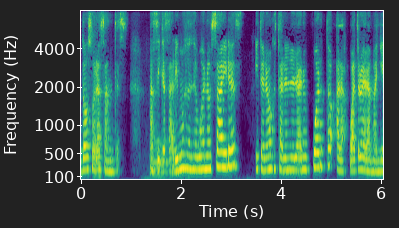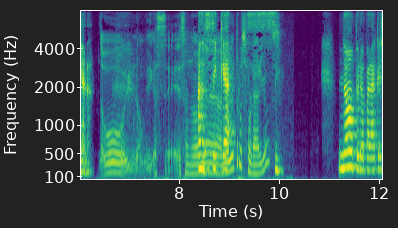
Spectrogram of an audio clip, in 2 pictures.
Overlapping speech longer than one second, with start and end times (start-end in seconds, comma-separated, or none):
8.3-10.1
